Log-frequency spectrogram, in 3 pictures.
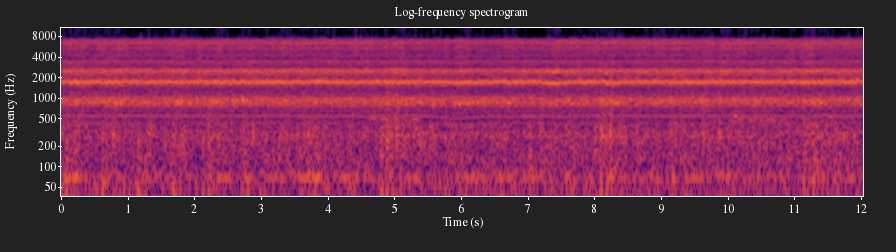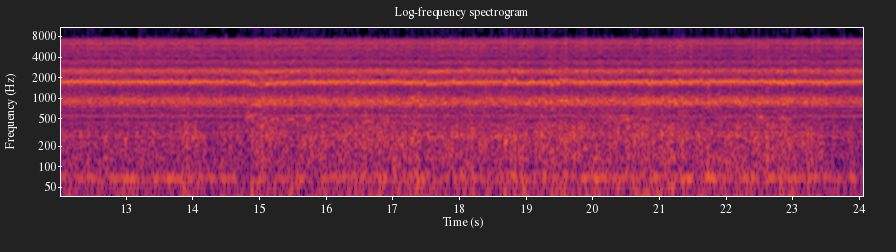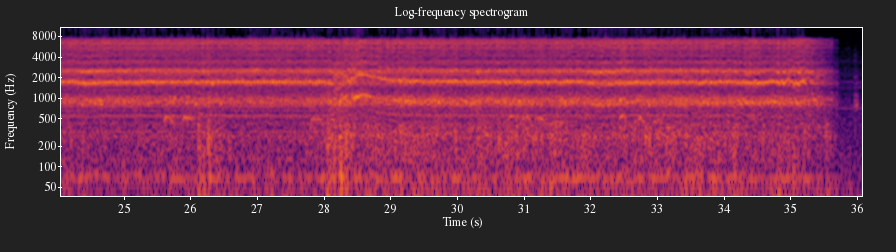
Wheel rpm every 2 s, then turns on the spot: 230, 240, 230, 230, 230, 230, 230, 230, 230, 230, 230, 230, 230, 230, 250, 240, 230, 160.
none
